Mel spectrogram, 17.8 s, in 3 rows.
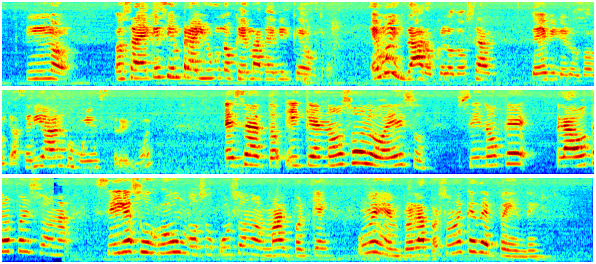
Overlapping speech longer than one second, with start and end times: none

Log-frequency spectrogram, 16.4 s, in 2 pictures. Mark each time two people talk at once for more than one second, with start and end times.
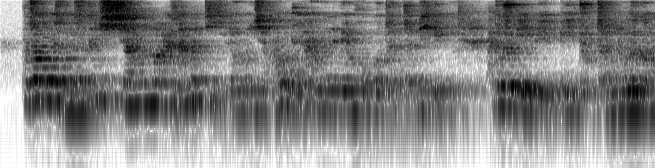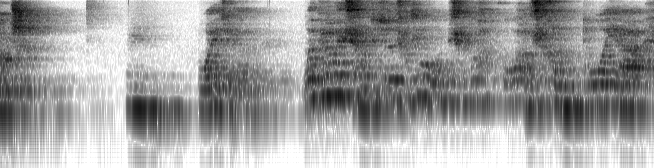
none

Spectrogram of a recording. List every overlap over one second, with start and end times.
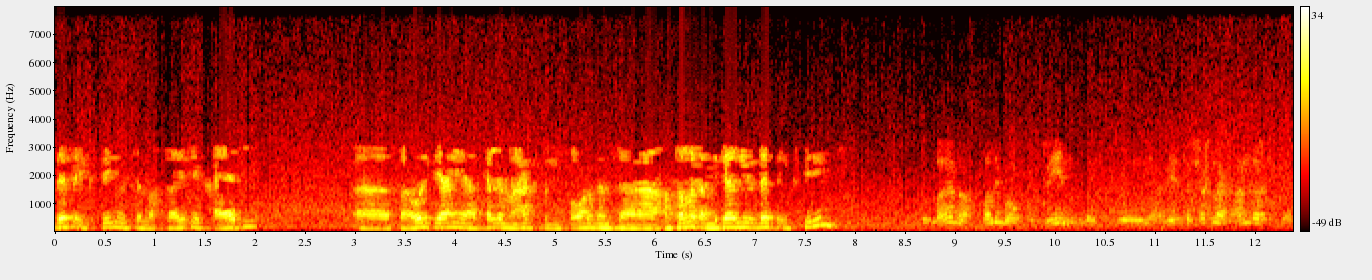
none

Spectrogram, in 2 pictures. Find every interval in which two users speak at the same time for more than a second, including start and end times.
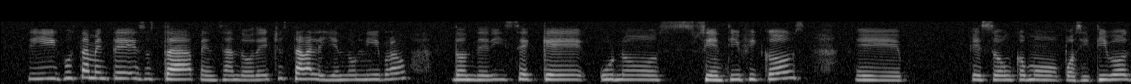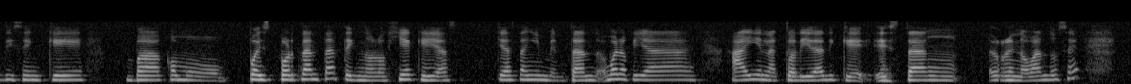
none

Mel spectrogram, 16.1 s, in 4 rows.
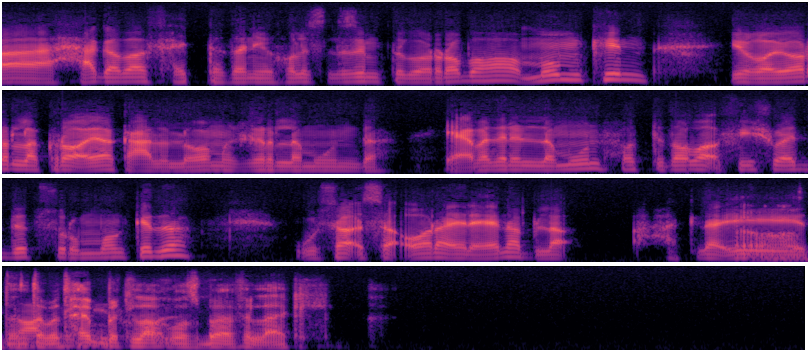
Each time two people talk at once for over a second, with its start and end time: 11.7-13.0

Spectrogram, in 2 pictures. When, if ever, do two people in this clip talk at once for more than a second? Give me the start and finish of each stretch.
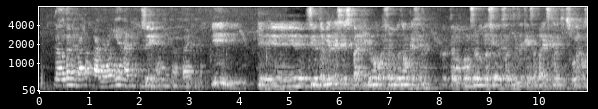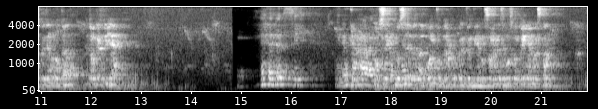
17.1-18.7

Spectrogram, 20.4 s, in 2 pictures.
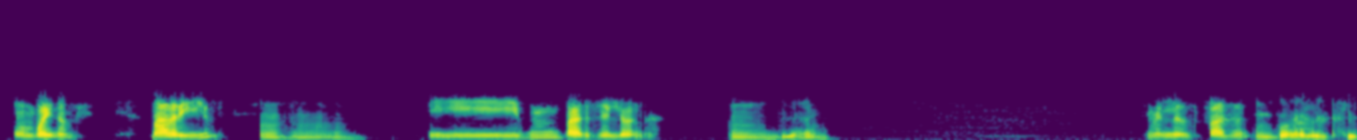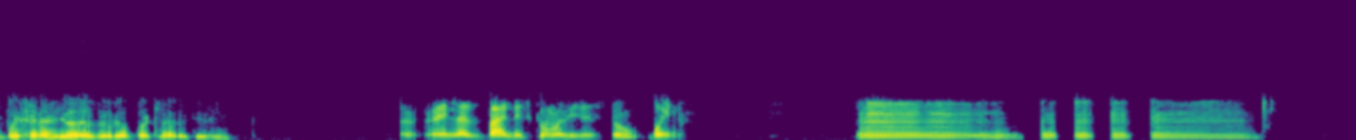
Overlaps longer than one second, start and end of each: none

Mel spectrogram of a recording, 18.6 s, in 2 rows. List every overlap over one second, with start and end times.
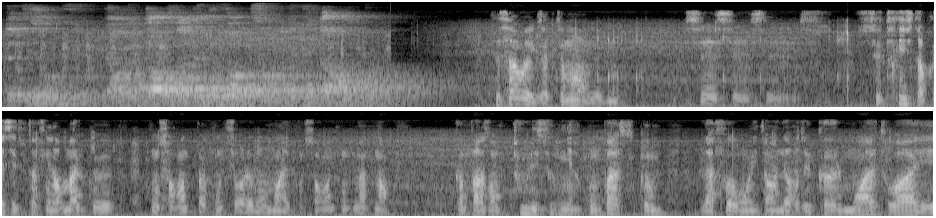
none

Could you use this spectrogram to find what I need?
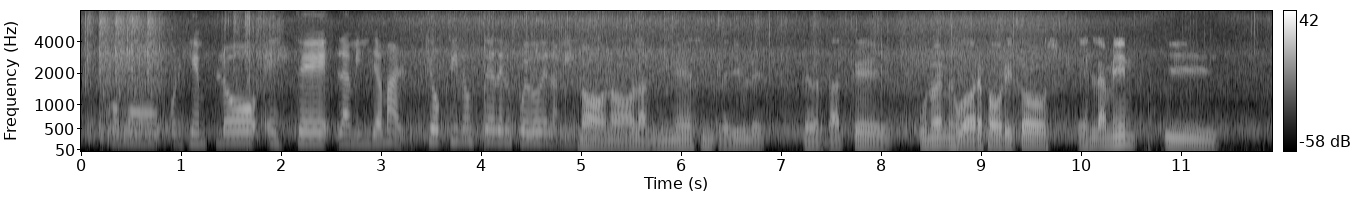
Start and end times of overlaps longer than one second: none

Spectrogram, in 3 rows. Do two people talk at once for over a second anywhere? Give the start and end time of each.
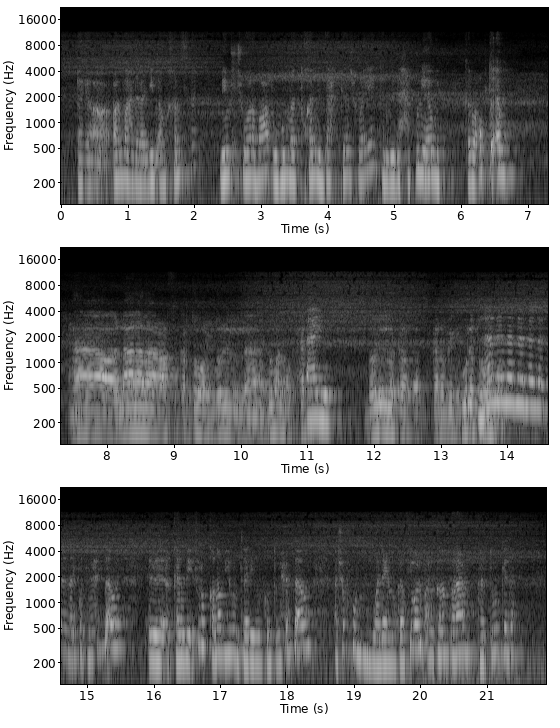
none

